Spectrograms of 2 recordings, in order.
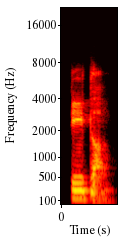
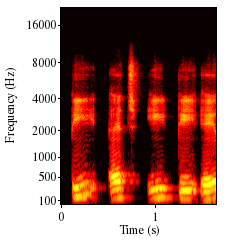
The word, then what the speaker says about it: theta: That is how the symbol is, and it is pronounced as theta. The spelling is Theta. The H here is silent, right? So it is theta.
